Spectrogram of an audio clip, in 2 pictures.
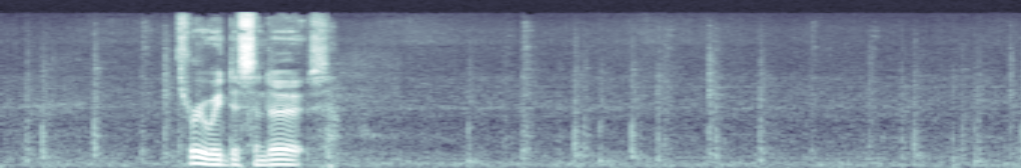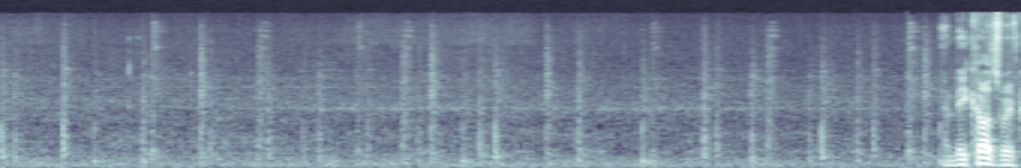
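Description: A train rumbles and clatters along a track.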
